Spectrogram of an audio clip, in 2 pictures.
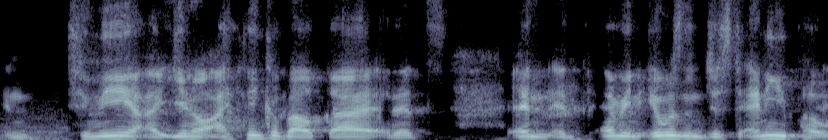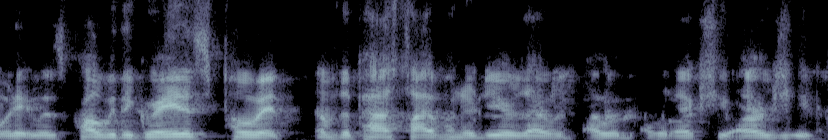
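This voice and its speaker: A man's voice: medium pitch, fairly even intonation, quick pace, a bit bright, low-quality recording. An American man speaking as a panel guest, earnest and lecturing, often repeating his words. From United States. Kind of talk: earnest discussion.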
